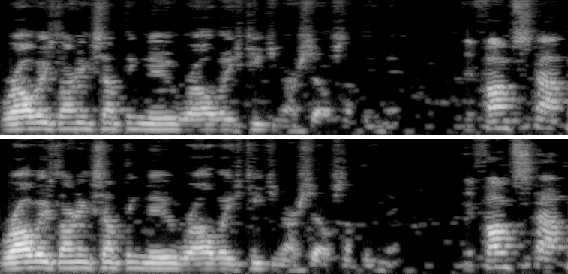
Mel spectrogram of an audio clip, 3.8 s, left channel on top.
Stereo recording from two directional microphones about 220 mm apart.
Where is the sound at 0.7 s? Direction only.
40° right (ahead or behind).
